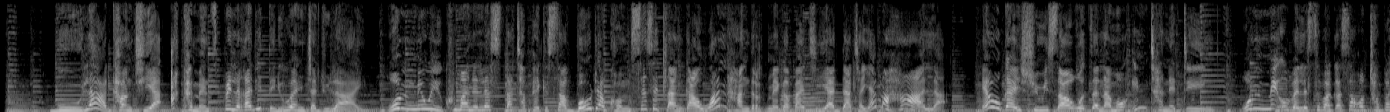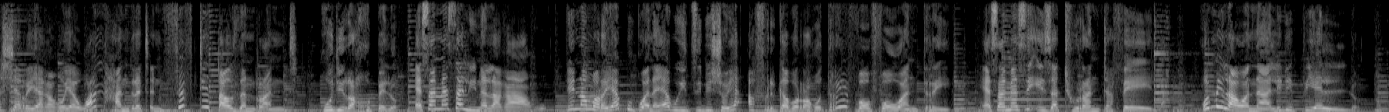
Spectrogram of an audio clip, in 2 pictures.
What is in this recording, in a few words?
Northern Sotho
